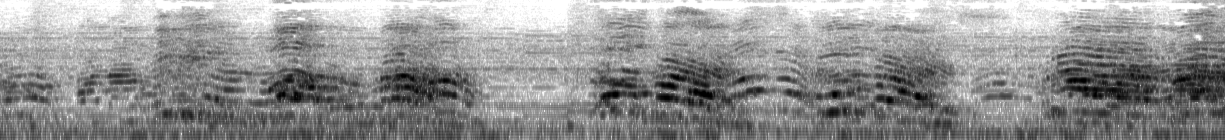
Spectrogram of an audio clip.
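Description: A group of young children shouting and cheering in loud bursts, several times over, with music underneath.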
